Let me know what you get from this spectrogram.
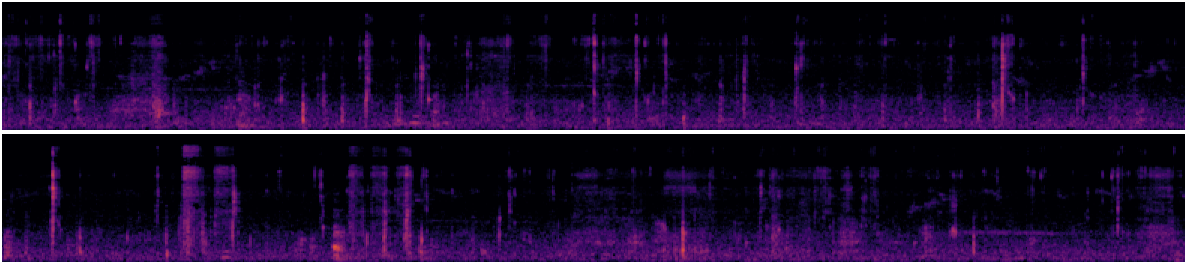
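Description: A person chewing and eating rice by hand, close up: chewing and mouth noises with many short, scattered clicks and smacks, faint overall.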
